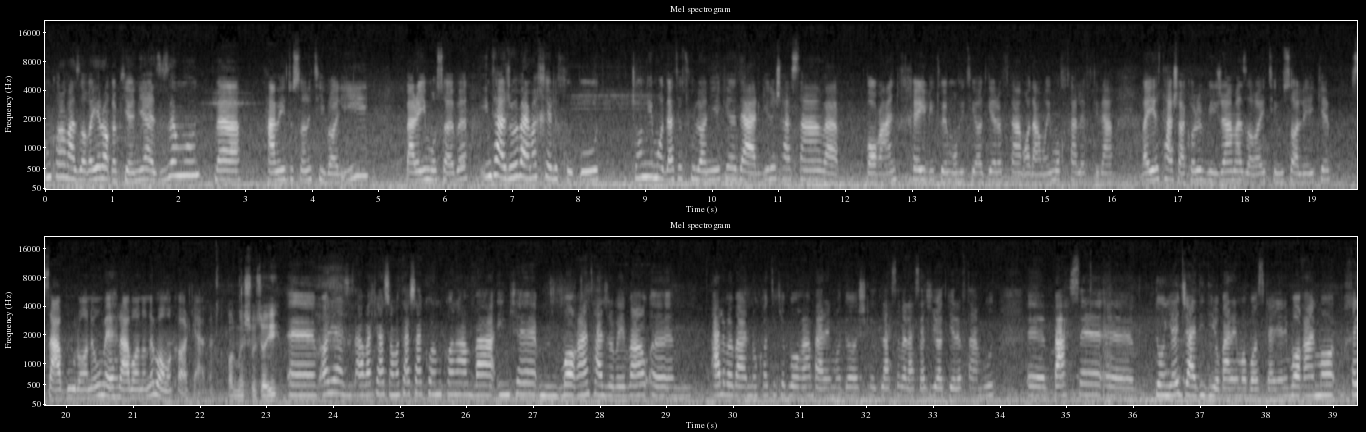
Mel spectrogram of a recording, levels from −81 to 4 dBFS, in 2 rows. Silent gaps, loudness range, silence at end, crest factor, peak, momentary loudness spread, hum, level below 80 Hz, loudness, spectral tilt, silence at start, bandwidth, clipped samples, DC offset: none; 5 LU; 0 s; 18 dB; 0 dBFS; 9 LU; none; -36 dBFS; -19 LUFS; -5.5 dB/octave; 0 s; over 20 kHz; under 0.1%; 0.1%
